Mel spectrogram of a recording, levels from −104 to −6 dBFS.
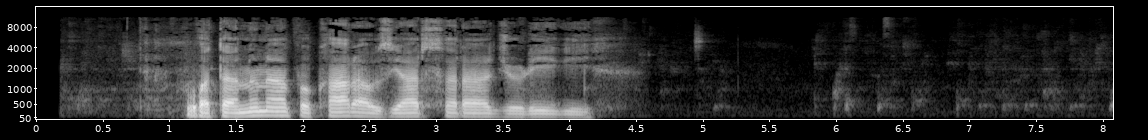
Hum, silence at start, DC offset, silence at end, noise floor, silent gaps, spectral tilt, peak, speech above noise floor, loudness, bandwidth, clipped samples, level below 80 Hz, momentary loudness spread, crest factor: none; 1.1 s; under 0.1%; 3.9 s; -82 dBFS; none; -6 dB/octave; -2 dBFS; 60 dB; -23 LUFS; 11 kHz; under 0.1%; -62 dBFS; 12 LU; 24 dB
